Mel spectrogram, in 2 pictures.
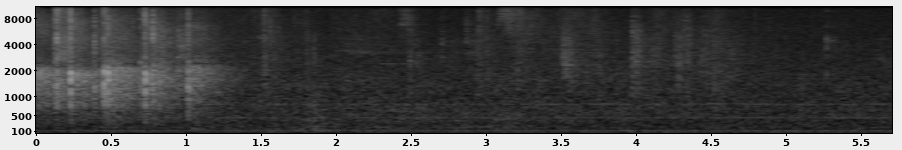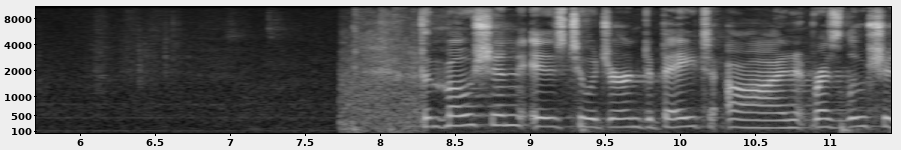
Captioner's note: applause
